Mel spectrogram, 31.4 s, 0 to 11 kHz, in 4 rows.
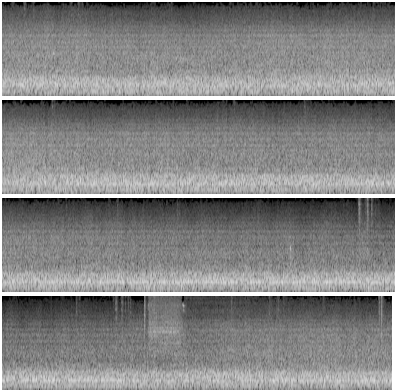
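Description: Nohab diesel locomotive heard from inside its cab while hauling a heavy clinker train: a steady engine drone mixed with the running noise of the wheels on the track. A brief hiss comes about 27 seconds in.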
